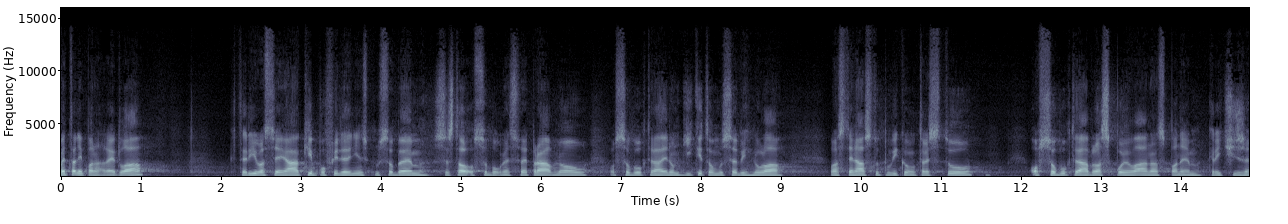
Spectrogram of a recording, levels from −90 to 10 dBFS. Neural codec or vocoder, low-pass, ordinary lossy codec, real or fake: autoencoder, 48 kHz, 32 numbers a frame, DAC-VAE, trained on Japanese speech; 14.4 kHz; MP3, 96 kbps; fake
